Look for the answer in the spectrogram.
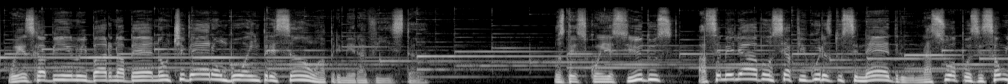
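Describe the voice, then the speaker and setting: A man narrating a religious audiobook in a solemn, formal storytelling style. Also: fairly high pitch. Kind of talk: scripted literary religious narration. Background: glockenspiel-like music.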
